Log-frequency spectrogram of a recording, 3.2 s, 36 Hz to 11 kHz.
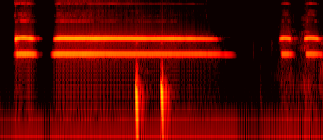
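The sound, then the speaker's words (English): A 3D-printed dual-tone whistle, printed on a Mac Pro 6.1, sounds two steady, shrill pitches at once, train-like: a short blast, one long sustained blast, then two quick toots. Two soft low thumps occur during the long blast. “Anyway, here's the dual tone that he sent me.”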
